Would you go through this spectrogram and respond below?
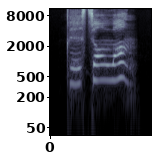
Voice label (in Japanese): "クエスチョンワン", kawaii voice; 音ゲー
